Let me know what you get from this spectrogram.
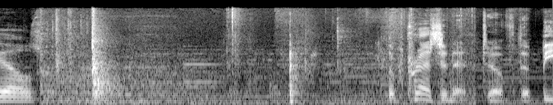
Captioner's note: metal drawer sliding open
